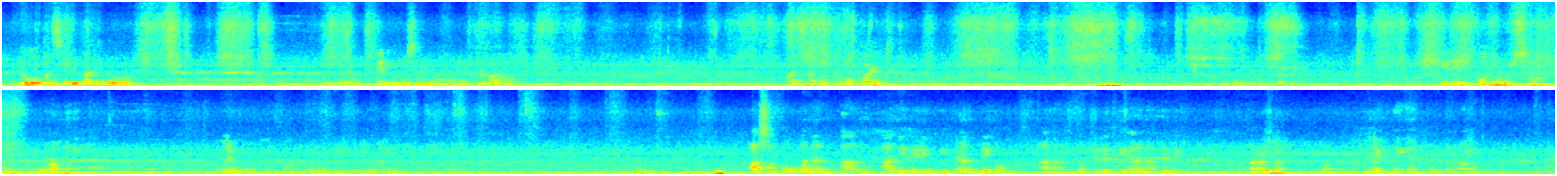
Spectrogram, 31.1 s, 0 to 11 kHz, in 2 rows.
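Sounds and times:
low mechanical hum: 0.0 - 31.0
pad scraping painted floor: 0.2 - 16.4.

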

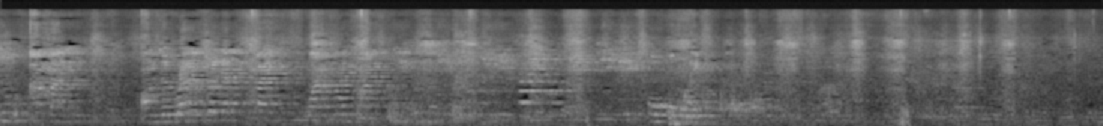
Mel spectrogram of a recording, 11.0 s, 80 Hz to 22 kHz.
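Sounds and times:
hall background noise: 0.0 - 11.0
indistinct talking: 0.6 - 11.0.

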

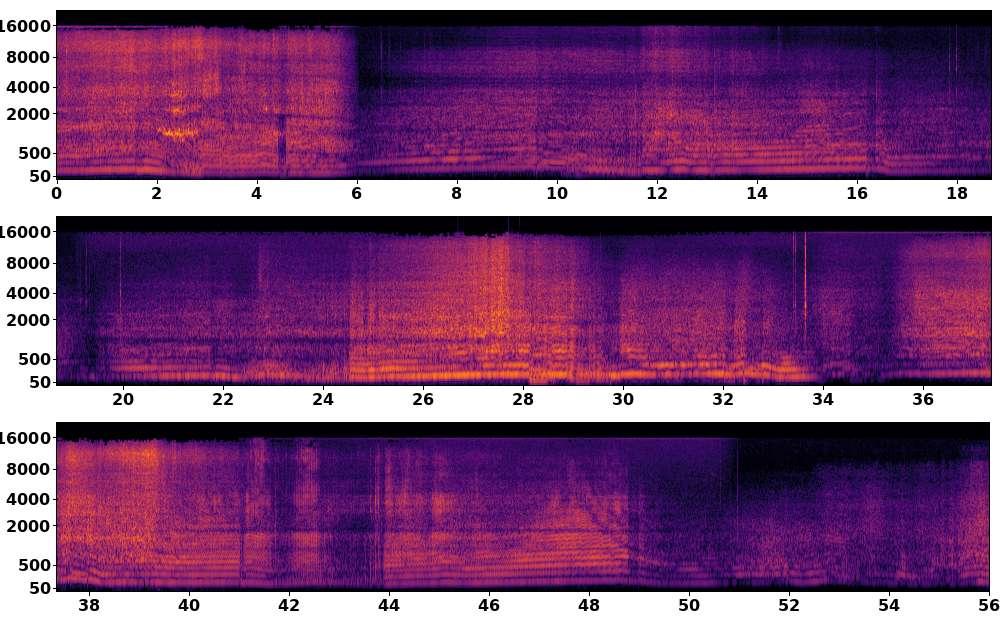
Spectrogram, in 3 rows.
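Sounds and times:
race car engine revving: 0.0 - 43.0.

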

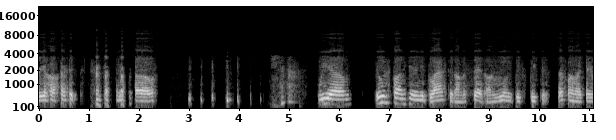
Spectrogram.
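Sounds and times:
man giggling: 1.1 - 2.0, 3.0 - 5.2.

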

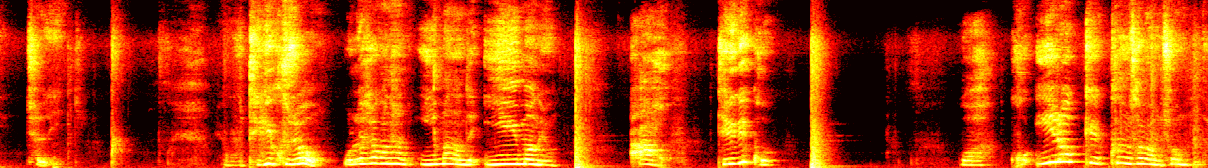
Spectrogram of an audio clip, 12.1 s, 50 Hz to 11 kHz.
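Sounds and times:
dull thump: 5.7 - 6.1, 8.1 - 8.5.

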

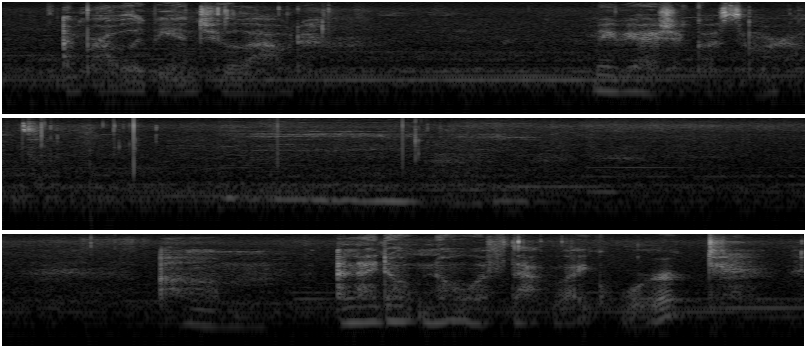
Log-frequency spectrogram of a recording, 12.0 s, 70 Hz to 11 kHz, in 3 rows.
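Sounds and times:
woman talking in hushed voice: 0.3 - 1.8, 2.9 - 4.3, 8.8 - 12.0.

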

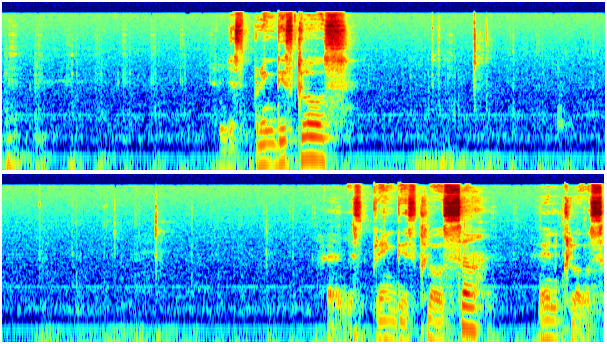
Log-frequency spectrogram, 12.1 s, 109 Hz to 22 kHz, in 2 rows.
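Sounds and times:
low steady hum: 0.0 - 12.0
computer mouse clicks: 4.1 - 9.3.

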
